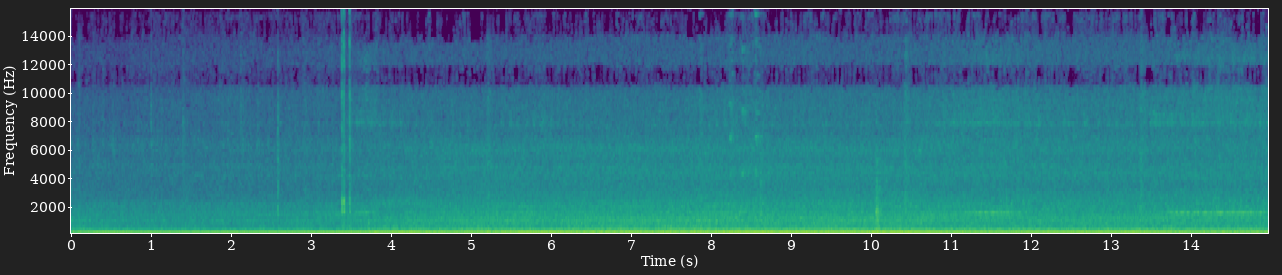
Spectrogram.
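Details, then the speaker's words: 1982 Camaro, original engine, just started, with vacuum leaks: idle rumble shifting every few seconds as the AC compressor clicks on and off, short cycling; owner suspects low R134a refrigerant. "I hear it kicking on and off out there. I hear it kicking on and off. I think it's low."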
